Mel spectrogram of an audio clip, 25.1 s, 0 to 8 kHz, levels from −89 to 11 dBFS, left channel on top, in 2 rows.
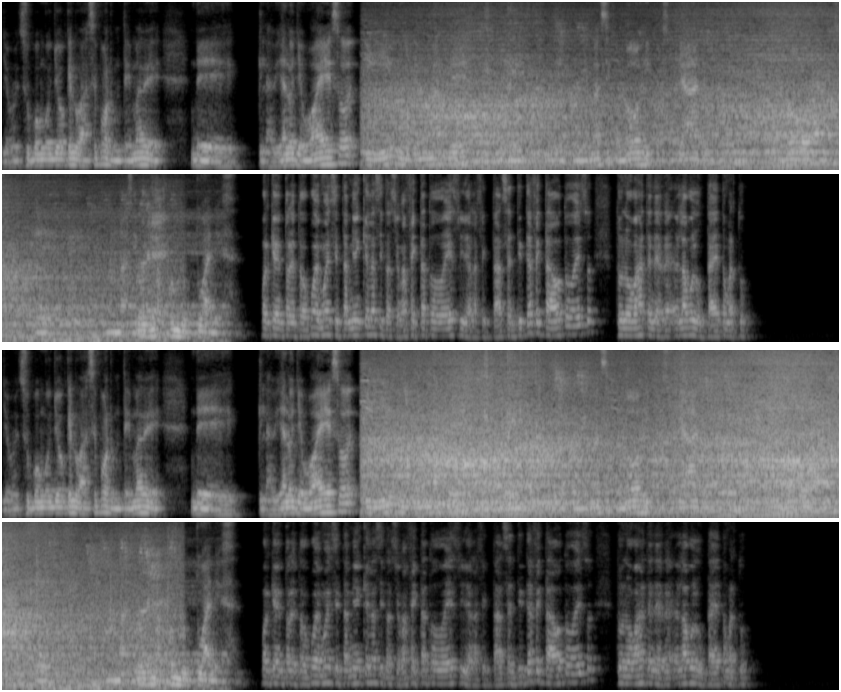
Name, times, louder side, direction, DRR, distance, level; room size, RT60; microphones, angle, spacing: voice 1, 0.0-3.5 3.9-13.7 14.1-16.1, right 1 dB, 10° right, 0.4 m, -26 dB
sound 1, 5.4-15.3, right 6 dB, 75° right, 0.5 m, -22 dB
sound 2, 10.1-15.9, equal, 15° left, 0.8 m, -34 dB
voice 2, 13.5-14.1 14.5-15.1 16.5-23.8, left 4 dB, 65° left, 0.8 m, -33 dB
3.3 x 3.0 x 3.8 m
head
